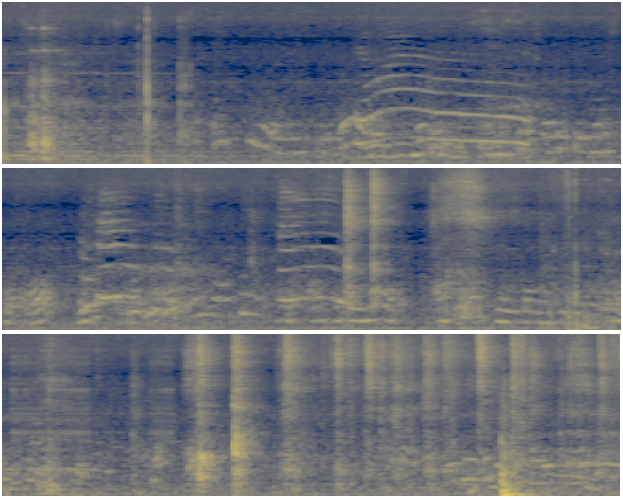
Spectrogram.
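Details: Domestic cats indoors as Ponko, a female mixed-breed cat of about three to four, launches a fierce attack on Kou-chan. Several drawn-out, arching harmonic yowls rise and fall midway, with human speech, thumps and sharp clattering knocks toward the end.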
